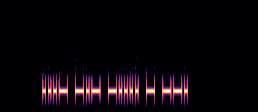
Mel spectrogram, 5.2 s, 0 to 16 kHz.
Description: Morse code, heard as a keyed tone, about 22 wpm, 700 Hz. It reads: VK6TG
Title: DXCC-100 Call Signs - 5 Characters - Repeated 3x - 22wpm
